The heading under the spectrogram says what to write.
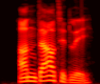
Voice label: "undoubtedly", English spelling voice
